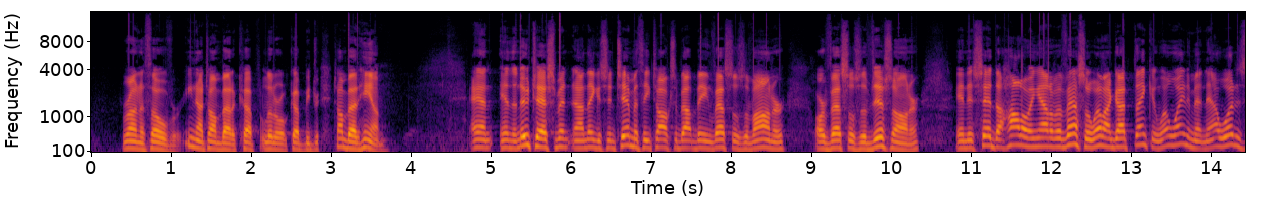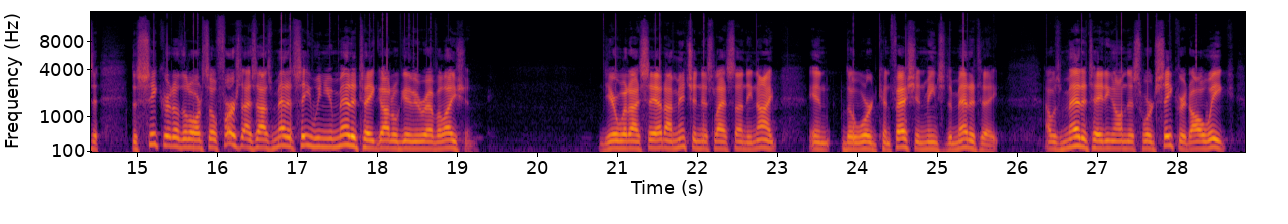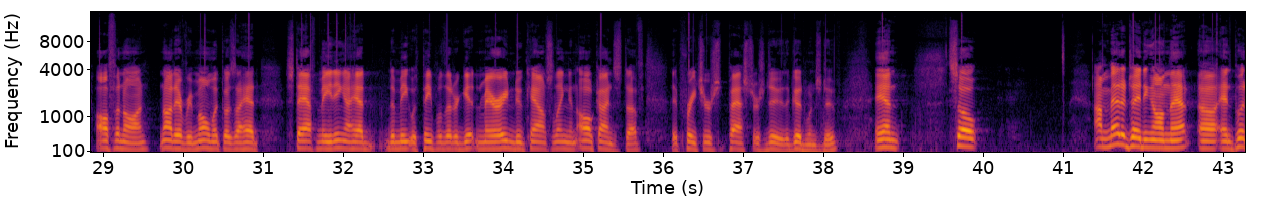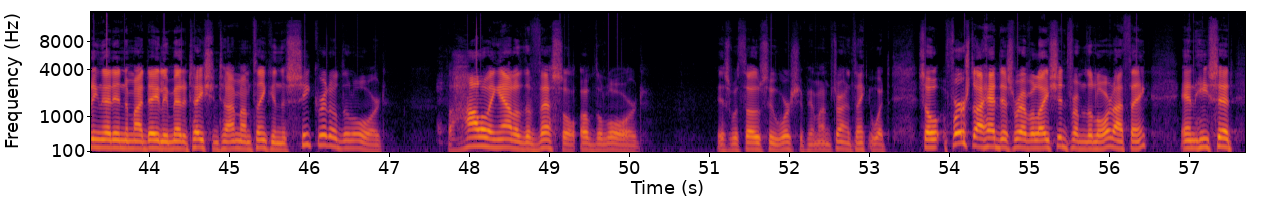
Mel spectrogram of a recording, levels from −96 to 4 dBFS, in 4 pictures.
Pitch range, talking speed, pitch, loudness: 140-170 Hz, 205 wpm, 150 Hz, -26 LUFS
